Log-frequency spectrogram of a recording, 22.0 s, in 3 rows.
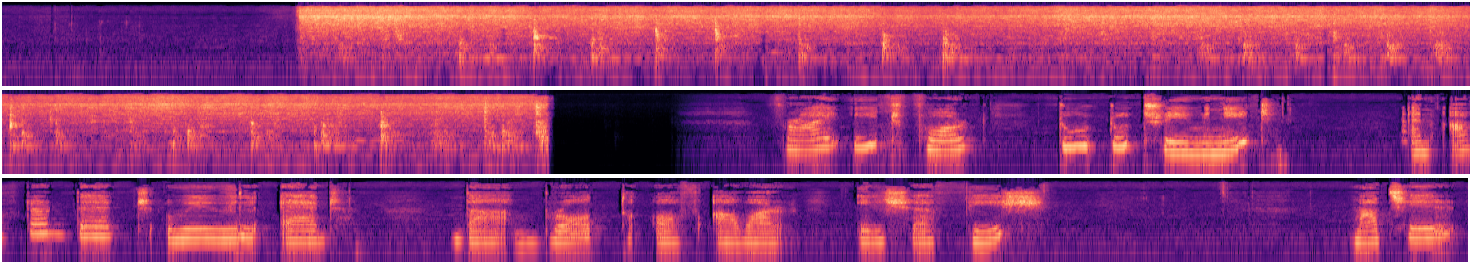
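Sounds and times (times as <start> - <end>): paste sizzling in hot oil: 1.5 - 10.1
spatula scraping metal pot: 1.5 - 10.1.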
